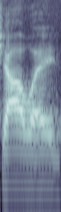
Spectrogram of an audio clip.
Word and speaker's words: Yahweh: And the best guess that we have, he says, is pronounced Yahweh.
